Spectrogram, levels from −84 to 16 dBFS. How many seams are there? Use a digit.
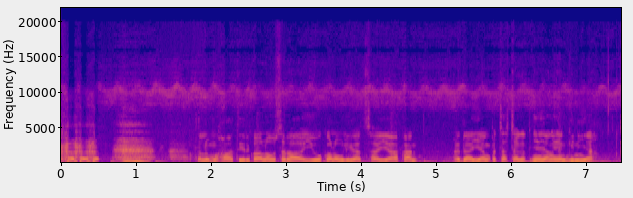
1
